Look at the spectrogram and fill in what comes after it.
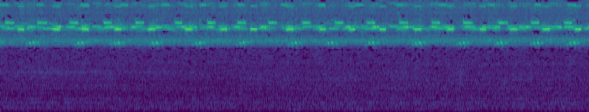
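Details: Many crickets calling together through a warm, humid summer night in the Midwest; high, unbroken ringing trills layered with rhythmic chirp pulses about twice a second, steady in volume.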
